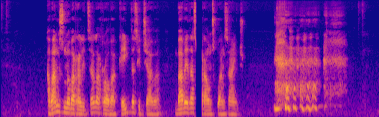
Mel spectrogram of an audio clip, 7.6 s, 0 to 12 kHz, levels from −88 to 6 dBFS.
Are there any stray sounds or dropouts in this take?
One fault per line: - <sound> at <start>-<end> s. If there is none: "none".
- dropout at 3.9-4.0 s
- laugh at 5.5-7.0 s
